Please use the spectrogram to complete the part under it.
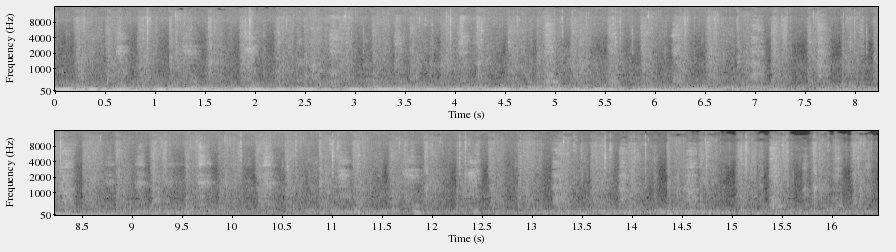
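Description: Footsteps pad quickly through soft sand.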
